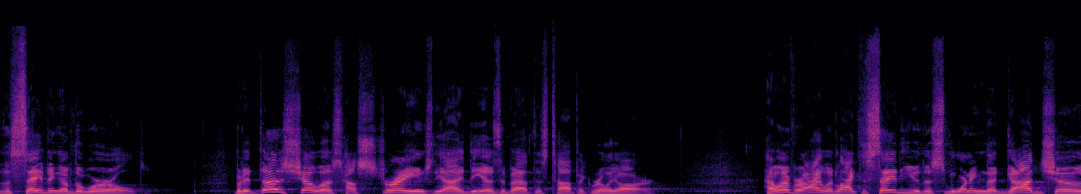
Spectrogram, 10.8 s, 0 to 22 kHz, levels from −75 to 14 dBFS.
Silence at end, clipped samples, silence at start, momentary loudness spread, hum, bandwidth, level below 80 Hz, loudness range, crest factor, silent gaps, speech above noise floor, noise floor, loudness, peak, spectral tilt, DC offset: 0 s; under 0.1%; 0 s; 6 LU; none; 19.5 kHz; -76 dBFS; 3 LU; 18 dB; none; 38 dB; -63 dBFS; -24 LUFS; -6 dBFS; -3.5 dB/octave; under 0.1%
